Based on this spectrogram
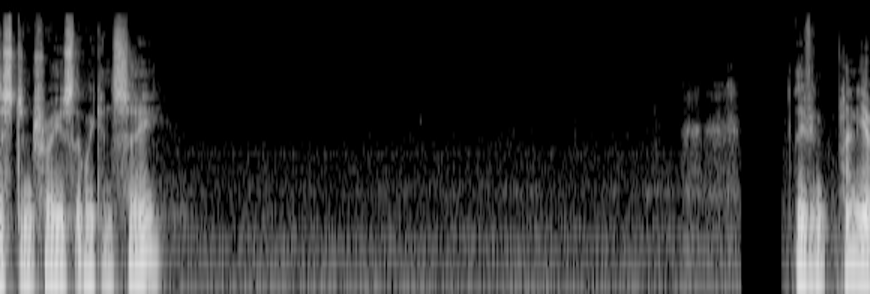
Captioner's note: silence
